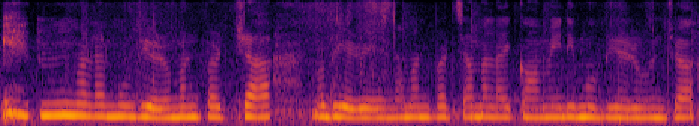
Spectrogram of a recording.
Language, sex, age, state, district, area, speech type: Nepali, female, 18-30, West Bengal, Jalpaiguri, urban, spontaneous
